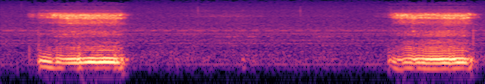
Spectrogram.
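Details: Sound asleep on a lap, snoring: two long, rattling, buzzy snores separated by a quiet pause of about three seconds, with a faint steady room hum.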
